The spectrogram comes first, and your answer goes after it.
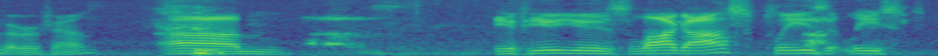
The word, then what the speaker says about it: Logos: If you use Logos, please at least call it by the proper name, Logos, not Logos or Logos. Neither would be a possible pronunciation.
